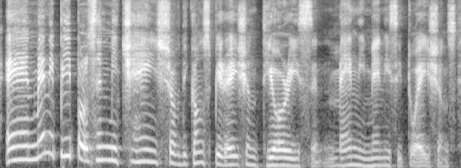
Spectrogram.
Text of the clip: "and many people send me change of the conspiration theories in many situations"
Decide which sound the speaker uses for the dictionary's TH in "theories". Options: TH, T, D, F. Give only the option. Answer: T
